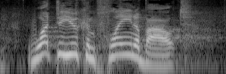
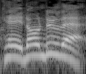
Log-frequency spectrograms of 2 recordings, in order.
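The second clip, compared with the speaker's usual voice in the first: stern parent; 5 semitones higher, 6 dB louder than usual. Retold or imitated. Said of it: "when I'm serious".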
